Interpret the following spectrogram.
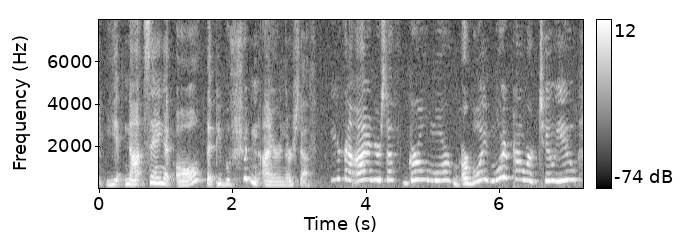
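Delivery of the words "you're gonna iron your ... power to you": high, singsong encouragement; high-pitched cheering on. Real, not acted. Telling viewers who iron more power, high playful voice. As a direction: cheer them on in a lifted, playful voice.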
